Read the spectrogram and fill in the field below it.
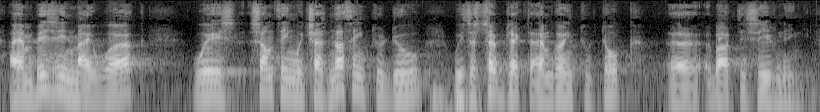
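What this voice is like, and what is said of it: Heavy French accent in English. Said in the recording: “I was told to have a heavy French accent”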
